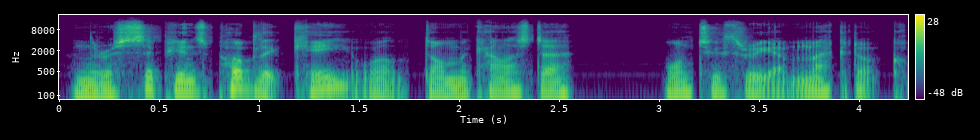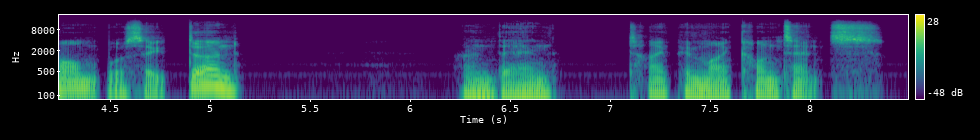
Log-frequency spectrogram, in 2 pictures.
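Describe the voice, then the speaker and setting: A man presenting a software tutorial, talking informally and methodically through each step as he goes. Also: fairly low pitch, sing-song, measured pace, creaky, dry recording. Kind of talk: screencast tutorial, unscripted step-by-step narration.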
